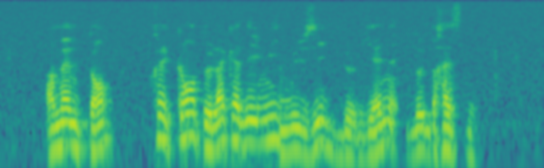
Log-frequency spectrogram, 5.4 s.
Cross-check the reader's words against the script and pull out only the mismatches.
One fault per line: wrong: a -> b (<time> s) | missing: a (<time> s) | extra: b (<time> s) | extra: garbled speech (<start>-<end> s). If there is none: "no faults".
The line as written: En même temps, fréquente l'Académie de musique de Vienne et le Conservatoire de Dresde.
missing: de (2.8 s)
missing: et le Conservatoire (4.0 s)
